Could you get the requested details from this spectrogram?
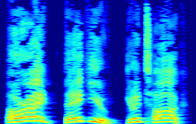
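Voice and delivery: high, loud mock-chipper goodbye; cheery phone sign-off. Bob happily ends the phone call.

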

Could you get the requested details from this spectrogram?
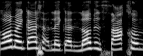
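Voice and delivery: high, loud, playful gush; mock excited gushing. Coach imitating a thrilled French audience, mock excited gushing.

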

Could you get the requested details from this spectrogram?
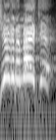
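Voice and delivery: imitated yell. Preacher acting someone encouraging us, imitated yell. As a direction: call it out like someone cheering us on. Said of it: "When somebody yells at us".

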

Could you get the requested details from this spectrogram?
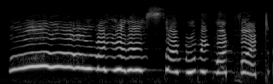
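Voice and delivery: very high, loud comic squeal; hammed-up alarm, starting on a long squeal; mock nervous panic. Timid worshipper moving one foot, mock-panicked squeal. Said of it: "I'm feeling very nervous".

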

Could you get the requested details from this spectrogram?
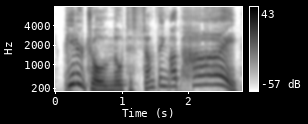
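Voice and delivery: ordinary delivery

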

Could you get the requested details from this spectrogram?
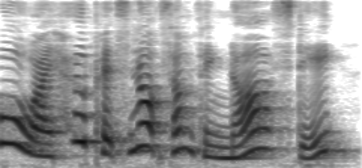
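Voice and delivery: high, lilting worry; singsong bird. A narrator's reading. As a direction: sing it out innocently like a bird. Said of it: "sang the roly-poly bird".

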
